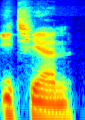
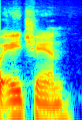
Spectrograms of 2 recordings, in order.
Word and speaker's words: Etienne: And then we also have Trevor Etienne who will uh steal the job if he needs to.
